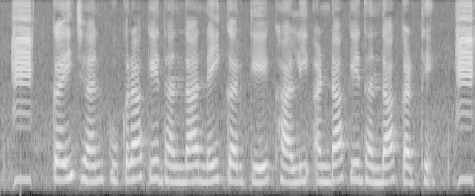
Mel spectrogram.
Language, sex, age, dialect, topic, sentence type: Chhattisgarhi, female, 25-30, Central, agriculture, statement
